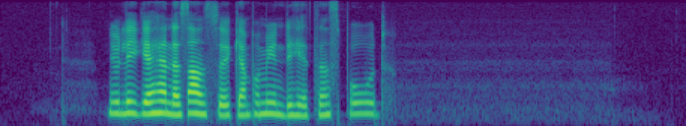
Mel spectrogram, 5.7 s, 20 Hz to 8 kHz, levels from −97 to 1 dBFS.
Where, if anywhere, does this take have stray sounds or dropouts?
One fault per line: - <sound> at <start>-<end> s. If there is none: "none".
none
